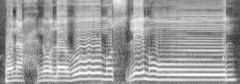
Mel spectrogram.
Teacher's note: ہا کا خاص خیال رکھنا ہے، وسط حلق والا ہے ہا، باقی کسی بھی حرکت کو کھینچنا، حرکت والے حرف کو کھینچنا نہیں، ہا کے اوپر الٹا پیش ہے، ایک الف کے برابر کھینچ کر پڑھیں گے۔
